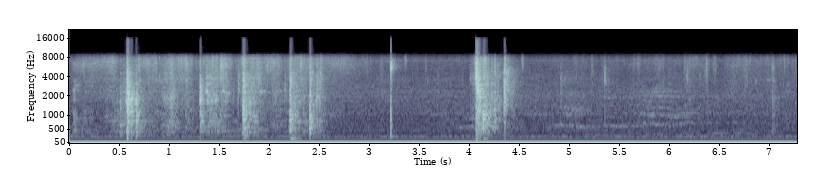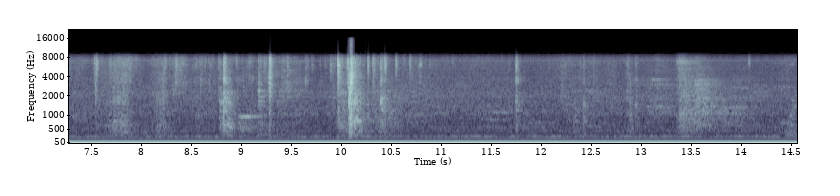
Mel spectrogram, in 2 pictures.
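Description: Sharp knocks and clicks from the chimney inspection camera and its cable being worked down a clay-lined flue, several in the first few seconds, one loud knock about four seconds in and another about ten seconds in, over a steady hiss.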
